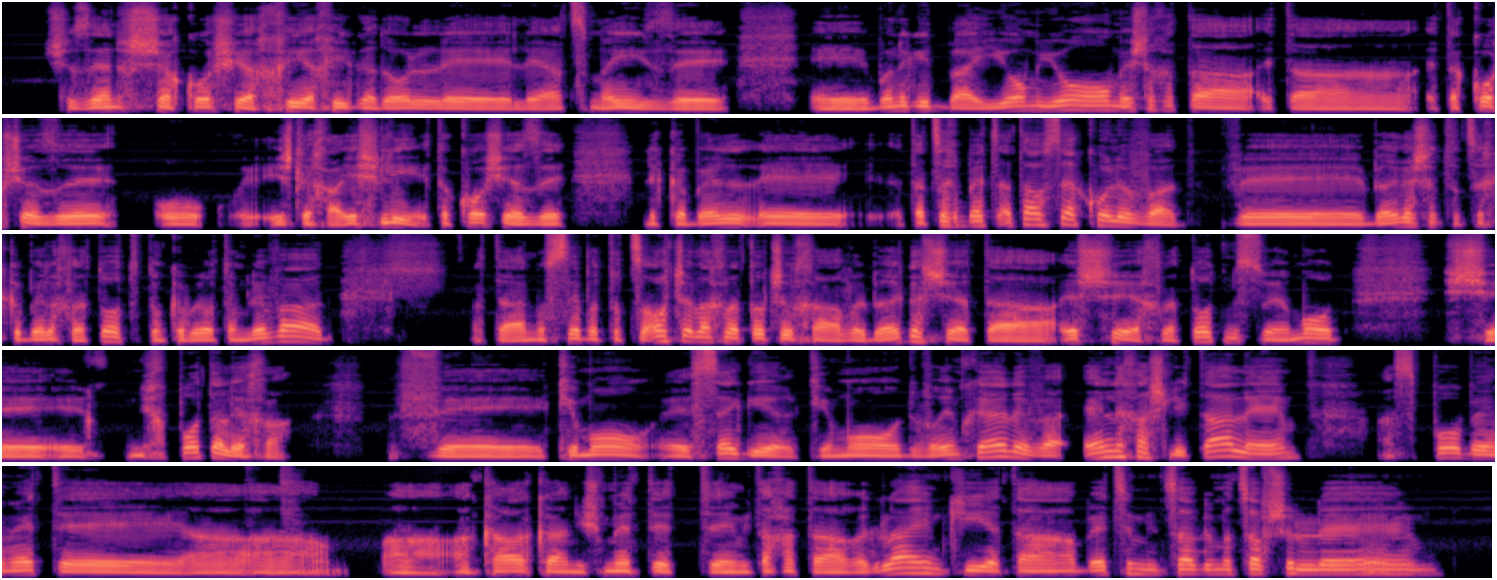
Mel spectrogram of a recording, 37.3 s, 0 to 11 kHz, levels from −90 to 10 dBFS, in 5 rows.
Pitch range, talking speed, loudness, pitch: 95-125 Hz, 145 wpm, -19 LUFS, 105 Hz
